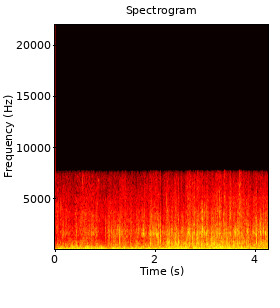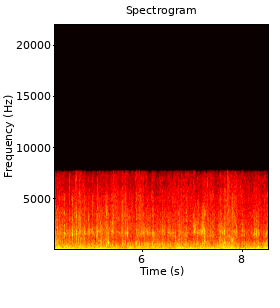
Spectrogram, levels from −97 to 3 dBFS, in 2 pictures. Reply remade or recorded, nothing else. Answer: recorded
